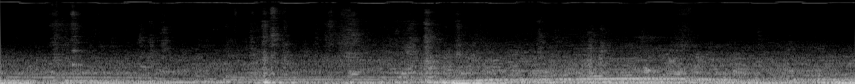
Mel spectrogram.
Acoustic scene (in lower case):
bus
